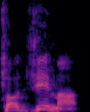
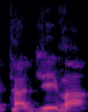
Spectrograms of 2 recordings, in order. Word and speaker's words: Tajima: Was that Was that Tojima? Tajim Tajima. How do you say that correctly? Yeah. Tajima.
